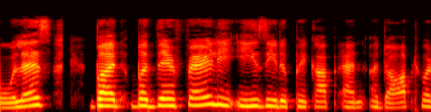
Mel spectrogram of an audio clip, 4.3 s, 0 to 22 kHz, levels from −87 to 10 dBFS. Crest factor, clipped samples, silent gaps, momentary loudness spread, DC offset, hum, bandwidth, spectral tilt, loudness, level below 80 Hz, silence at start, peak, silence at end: 18 dB; under 0.1%; 0.63-0.69 s; 13 LU; under 0.1%; none; 11.5 kHz; -4.5 dB/octave; -19 LUFS; -60 dBFS; 0 s; -2 dBFS; 0 s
